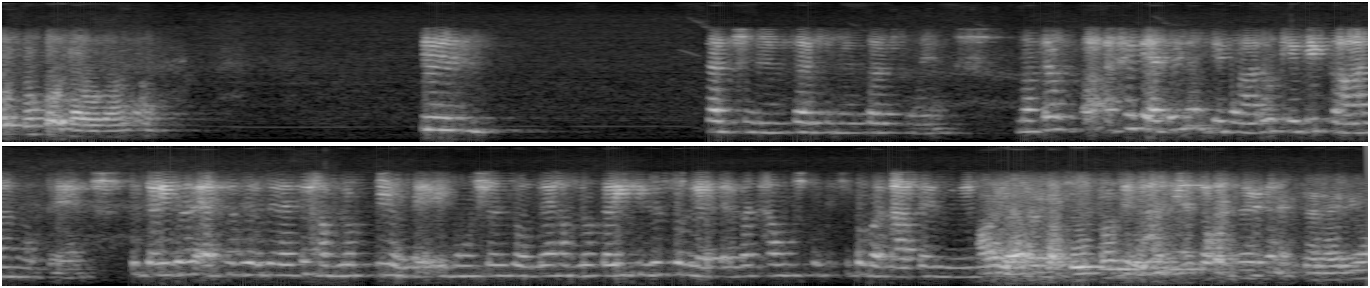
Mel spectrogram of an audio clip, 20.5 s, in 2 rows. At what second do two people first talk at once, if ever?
18 s

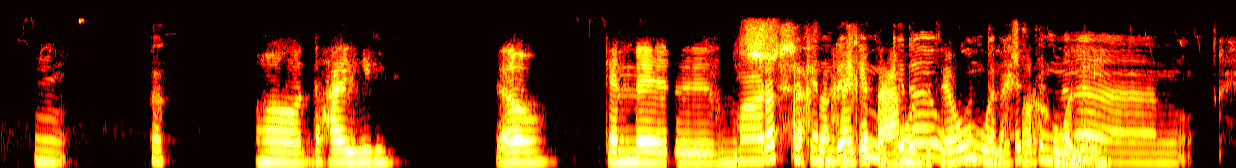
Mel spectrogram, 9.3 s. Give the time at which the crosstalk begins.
6 s

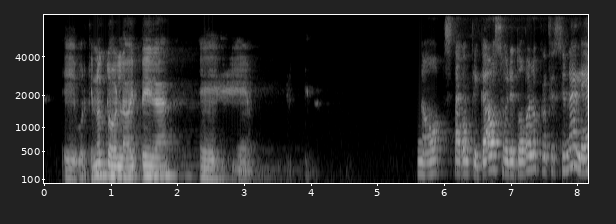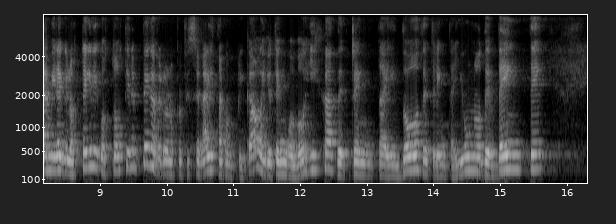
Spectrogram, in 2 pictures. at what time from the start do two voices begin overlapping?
none

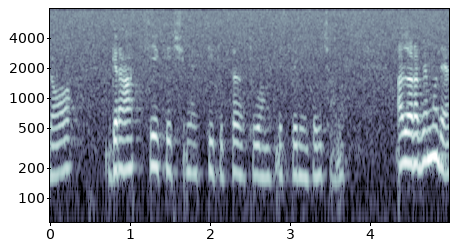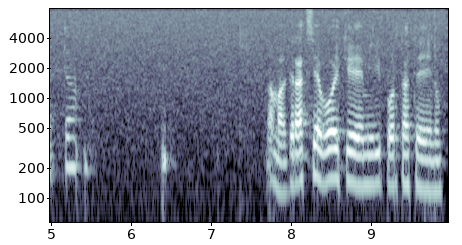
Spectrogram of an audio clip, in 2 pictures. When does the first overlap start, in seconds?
none

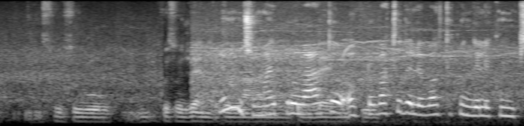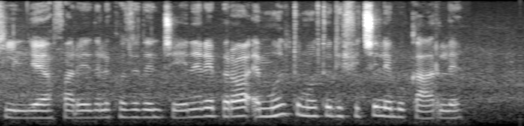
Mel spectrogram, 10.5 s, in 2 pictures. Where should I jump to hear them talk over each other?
2 s

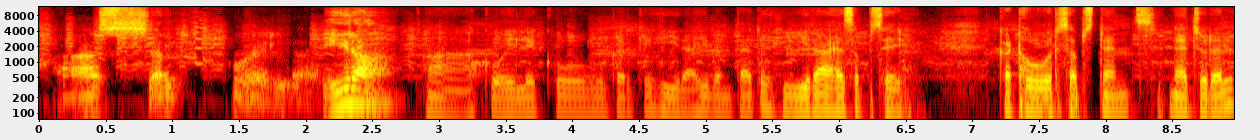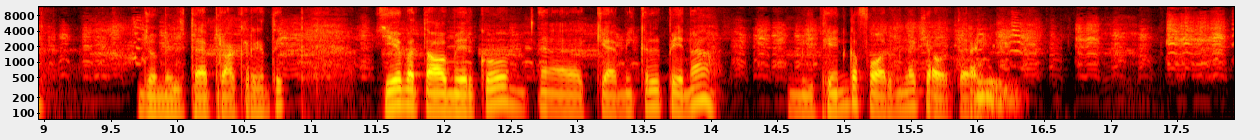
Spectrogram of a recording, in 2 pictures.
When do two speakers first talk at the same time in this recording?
none

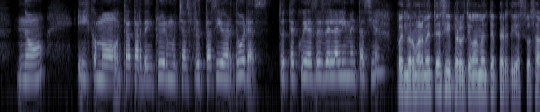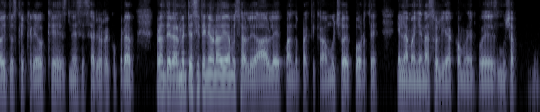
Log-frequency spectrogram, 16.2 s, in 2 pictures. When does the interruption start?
none

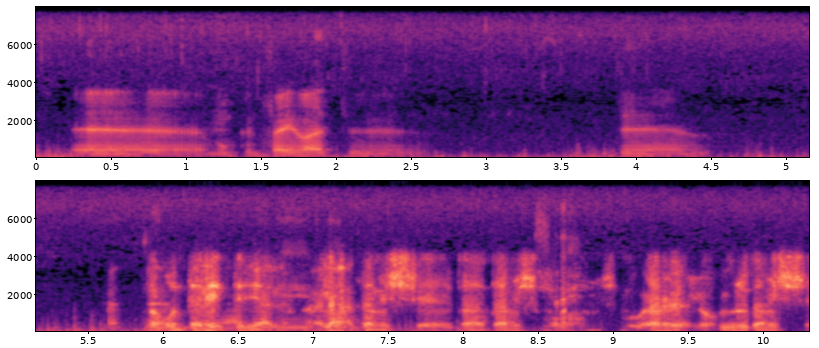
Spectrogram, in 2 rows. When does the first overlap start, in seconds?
6 s

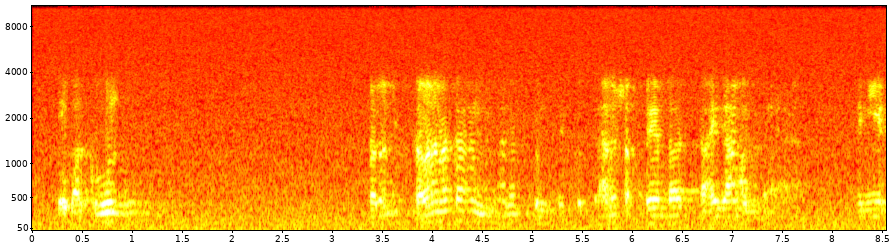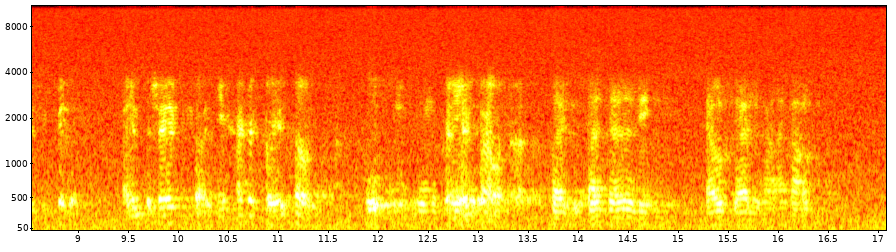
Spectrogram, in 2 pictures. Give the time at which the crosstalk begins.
12 s

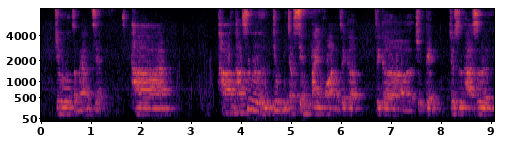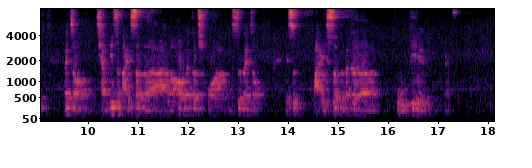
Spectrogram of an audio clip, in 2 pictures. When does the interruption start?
none

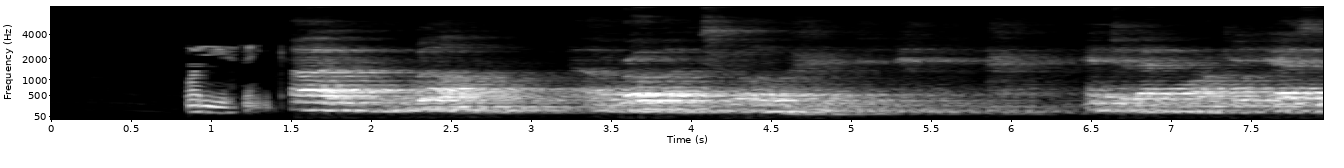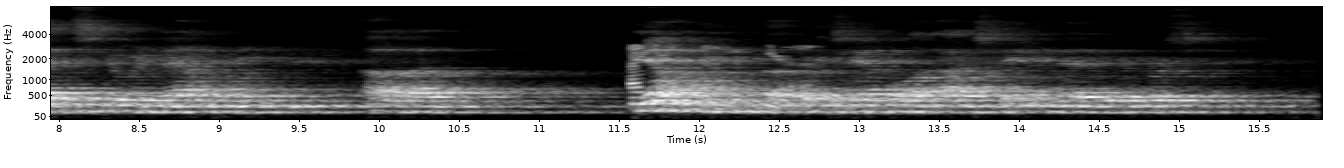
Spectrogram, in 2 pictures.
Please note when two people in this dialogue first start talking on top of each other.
12 s

